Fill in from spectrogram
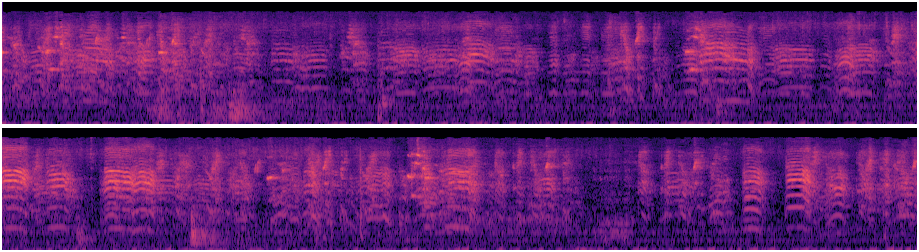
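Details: Zebra finch chicks giving a dense, continuous chorus of overlapping raspy, harmonic-rich calls that rise and fall in loudness, with short higher squeaks scattered throughout and no pause across the stretch.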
